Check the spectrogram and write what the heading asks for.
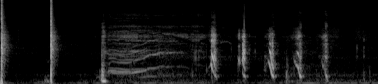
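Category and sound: human body sound, slap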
